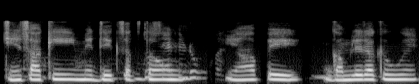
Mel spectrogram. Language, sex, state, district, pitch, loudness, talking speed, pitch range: Hindi, male, Madhya Pradesh, Bhopal, 225 Hz, -13 LUFS, 170 wpm, 220-235 Hz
